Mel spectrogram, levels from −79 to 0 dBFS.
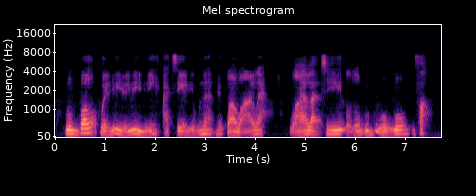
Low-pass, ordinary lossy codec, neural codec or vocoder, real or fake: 7.2 kHz; MP3, 64 kbps; codec, 16 kHz, 0.5 kbps, FreqCodec, larger model; fake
